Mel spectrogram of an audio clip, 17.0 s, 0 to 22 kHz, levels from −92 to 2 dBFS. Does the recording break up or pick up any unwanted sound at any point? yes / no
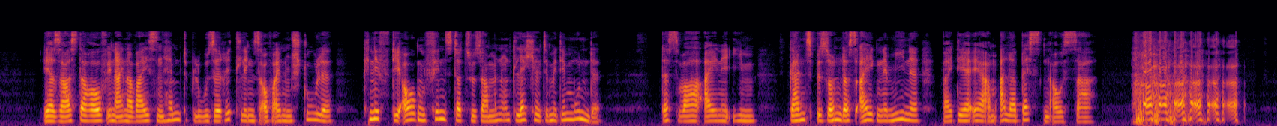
yes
